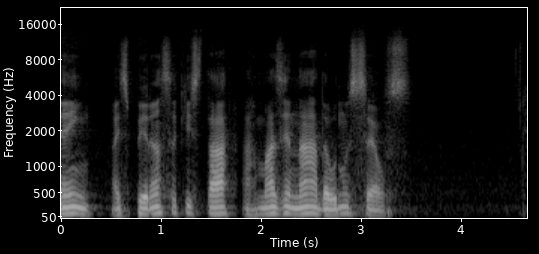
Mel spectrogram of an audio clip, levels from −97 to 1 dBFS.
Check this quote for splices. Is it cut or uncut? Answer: cut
